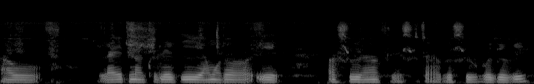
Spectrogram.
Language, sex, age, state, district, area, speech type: Odia, male, 30-45, Odisha, Nuapada, urban, spontaneous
